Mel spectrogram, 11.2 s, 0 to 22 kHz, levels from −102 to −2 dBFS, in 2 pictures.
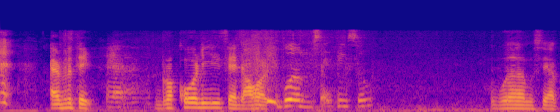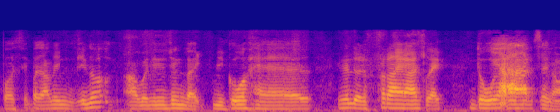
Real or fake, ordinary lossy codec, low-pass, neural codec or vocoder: fake; none; 7.2 kHz; codec, 16 kHz in and 24 kHz out, 1.1 kbps, FireRedTTS-2 codec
